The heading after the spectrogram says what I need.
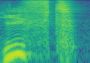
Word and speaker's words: IFTTT: Alors, qu'on prononce, si j'ai bien compris, IFT. Et ça s'écrit IFTTT. Hein, il y a trois T.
